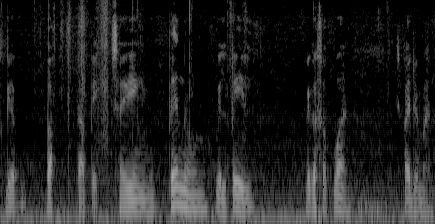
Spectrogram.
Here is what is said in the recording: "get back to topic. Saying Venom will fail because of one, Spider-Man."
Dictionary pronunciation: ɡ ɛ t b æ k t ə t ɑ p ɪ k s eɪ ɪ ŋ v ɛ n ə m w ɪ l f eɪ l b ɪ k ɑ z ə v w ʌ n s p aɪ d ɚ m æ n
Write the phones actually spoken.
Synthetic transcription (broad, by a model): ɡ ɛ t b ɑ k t t ɑ p ɪ k s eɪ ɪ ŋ p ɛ n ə w ɪ l p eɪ l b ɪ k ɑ s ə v w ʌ n s p aɪ d ɚ m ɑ n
